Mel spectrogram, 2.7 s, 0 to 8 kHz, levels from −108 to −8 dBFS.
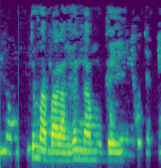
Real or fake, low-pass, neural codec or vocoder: real; 7.2 kHz; none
